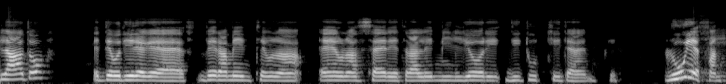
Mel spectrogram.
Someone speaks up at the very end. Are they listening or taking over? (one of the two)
taking over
